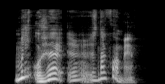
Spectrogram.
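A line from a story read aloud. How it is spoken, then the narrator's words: Squeaky, easily flustered. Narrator (Russian): пропищал чуть что приходящий в волнение Дингл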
